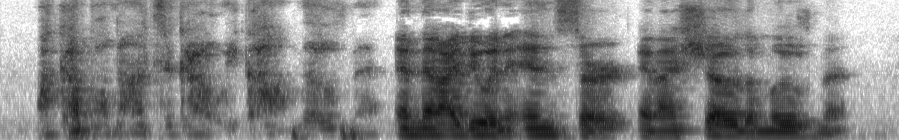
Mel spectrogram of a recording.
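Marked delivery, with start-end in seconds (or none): 0.2-1.9 soft unvoiced whisper. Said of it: "I'm whispering to you saying".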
